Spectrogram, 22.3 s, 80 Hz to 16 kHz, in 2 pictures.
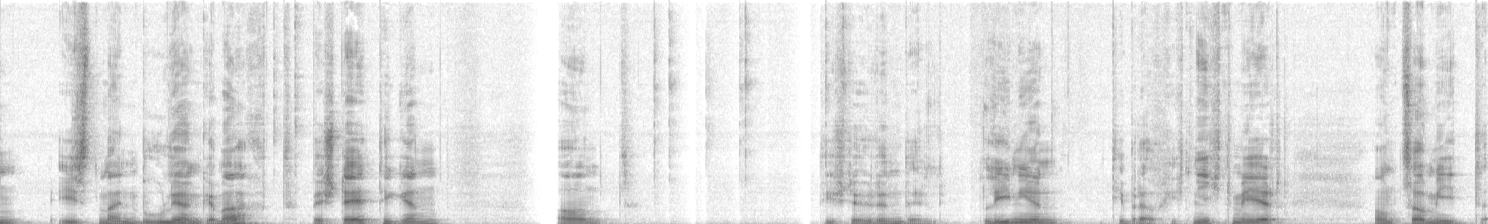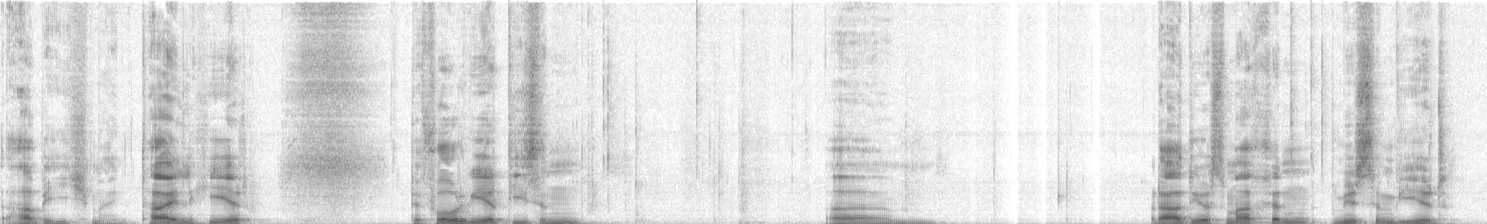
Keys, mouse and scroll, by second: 2.0 right click, 4.9 click, 5.6 shift+click, 6.2 shift+click, 9.6 middle click, 12.8-13.2 scroll up 2, 15.9 ctrl+middle click, 21.1 ctrl+middle click.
